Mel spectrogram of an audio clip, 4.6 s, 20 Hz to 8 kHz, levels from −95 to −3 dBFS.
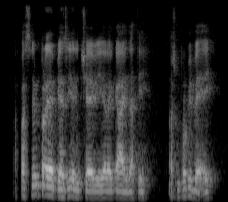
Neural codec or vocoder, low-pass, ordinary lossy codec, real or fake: none; 7.2 kHz; none; real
